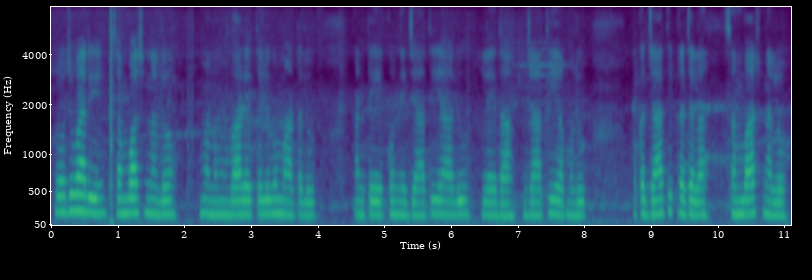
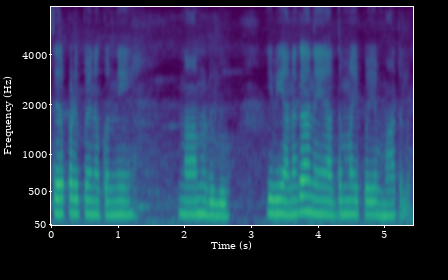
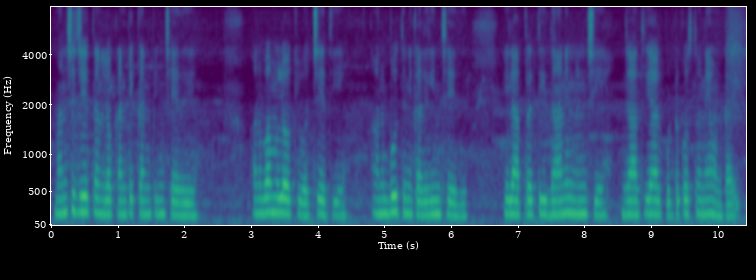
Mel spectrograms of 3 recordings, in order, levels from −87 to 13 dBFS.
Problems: background sounds at intervals, background conversations at intervals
